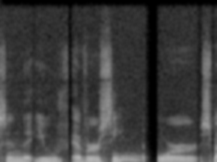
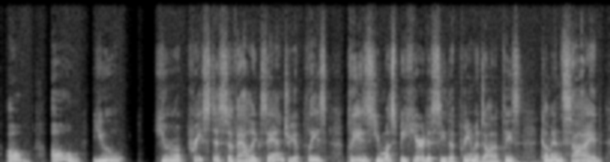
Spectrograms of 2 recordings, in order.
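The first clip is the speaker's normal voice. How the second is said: high, hurried, fluttering maid's voice; a nervous servant gushing with welcome; flustered nursemaid; 9 semitones higher than usual. Acted. Nursemaid welcoming the priestess at the door, high and flustered. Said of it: "and says".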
